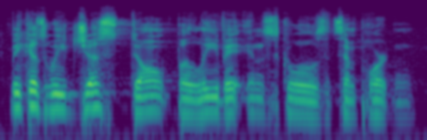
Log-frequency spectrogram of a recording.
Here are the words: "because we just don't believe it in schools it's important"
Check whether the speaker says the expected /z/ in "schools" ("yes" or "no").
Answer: yes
